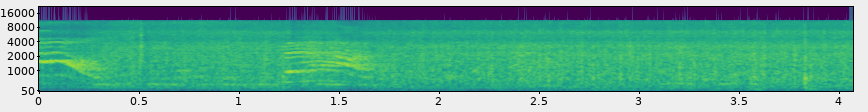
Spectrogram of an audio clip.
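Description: Beef and spinach stew sizzling in the pot, a steady hiss.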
